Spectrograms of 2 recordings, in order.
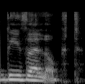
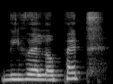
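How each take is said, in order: First: The -ed ending adds no extra syllable. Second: The -ed ending is sounded as an extra syllable. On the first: The speaker calls it right. "This ed ending is uh, silent. This is the correct pronunciation" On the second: The speaker calls it wrong. "we have the tendency to uh, to underline like developed"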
